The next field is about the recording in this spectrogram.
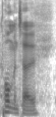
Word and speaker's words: portmanteau: Portmanteau.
